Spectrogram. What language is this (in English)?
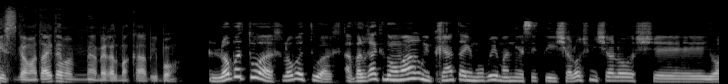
Hebrew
